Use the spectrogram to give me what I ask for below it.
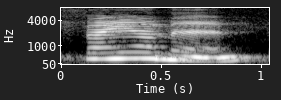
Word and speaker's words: famine: pickled people are hungry famine tell me the sounds you hear in famine get ready famine remember it's that schwa sound of the eye famine okay guys let's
